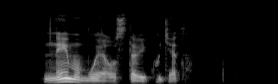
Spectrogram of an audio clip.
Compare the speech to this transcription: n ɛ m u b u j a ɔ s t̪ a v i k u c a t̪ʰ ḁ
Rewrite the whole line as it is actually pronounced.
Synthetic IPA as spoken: n ɛ m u m u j a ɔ s t̪ a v i k u c a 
